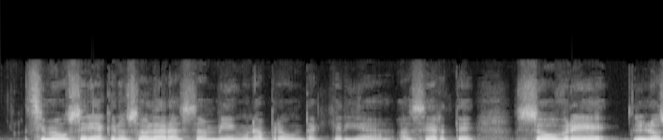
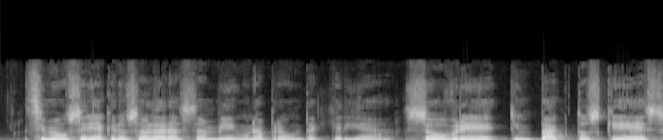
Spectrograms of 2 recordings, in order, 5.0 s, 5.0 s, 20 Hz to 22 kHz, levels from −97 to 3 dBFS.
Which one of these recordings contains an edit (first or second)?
second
